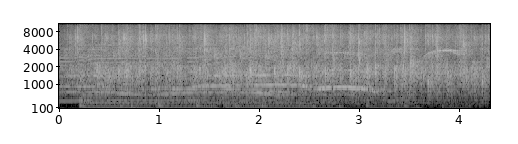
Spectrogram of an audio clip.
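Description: Band music with steady bass notes under a crowd applauding.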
